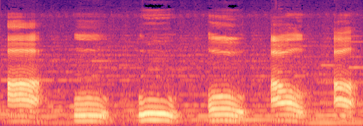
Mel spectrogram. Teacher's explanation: जीवा के पीछे वाले भाग से बोले जाने वाले वर्ण स्वर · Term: पश्च स्वर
